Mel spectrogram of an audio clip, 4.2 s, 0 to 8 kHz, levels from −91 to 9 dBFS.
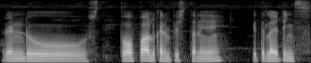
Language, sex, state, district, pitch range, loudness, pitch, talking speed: Telugu, male, Andhra Pradesh, Srikakulam, 105-110 Hz, -20 LUFS, 110 Hz, 70 wpm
